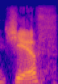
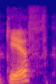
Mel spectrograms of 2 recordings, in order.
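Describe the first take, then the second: First: The word begins with a soft J sound. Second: The word begins with a hard G sound. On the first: "like the peanut butter" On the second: "I prefer"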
